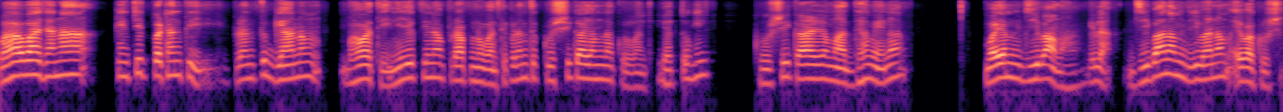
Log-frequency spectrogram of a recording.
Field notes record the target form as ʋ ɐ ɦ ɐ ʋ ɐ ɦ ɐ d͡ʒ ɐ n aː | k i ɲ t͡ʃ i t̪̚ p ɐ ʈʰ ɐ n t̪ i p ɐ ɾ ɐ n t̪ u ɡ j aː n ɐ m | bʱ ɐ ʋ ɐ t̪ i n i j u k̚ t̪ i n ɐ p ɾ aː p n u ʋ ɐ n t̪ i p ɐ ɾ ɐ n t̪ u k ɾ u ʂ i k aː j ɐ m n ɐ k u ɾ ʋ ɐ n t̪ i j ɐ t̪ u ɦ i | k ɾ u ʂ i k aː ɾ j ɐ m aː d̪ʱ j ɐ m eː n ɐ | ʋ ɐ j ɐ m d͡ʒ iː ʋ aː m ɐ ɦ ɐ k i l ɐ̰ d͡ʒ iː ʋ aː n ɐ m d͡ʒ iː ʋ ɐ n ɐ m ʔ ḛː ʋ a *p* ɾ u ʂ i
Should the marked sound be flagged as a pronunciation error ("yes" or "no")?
yes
